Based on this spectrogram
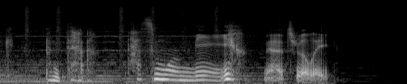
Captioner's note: snickering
